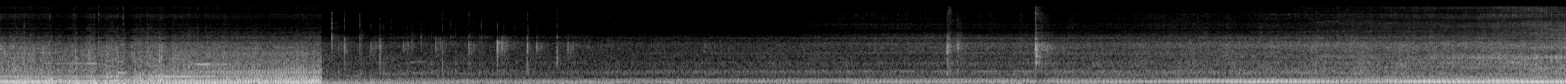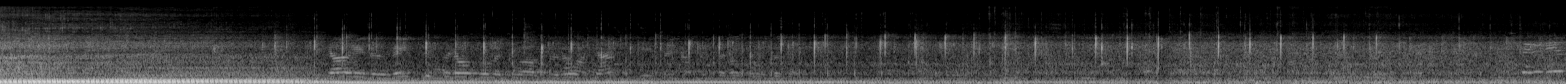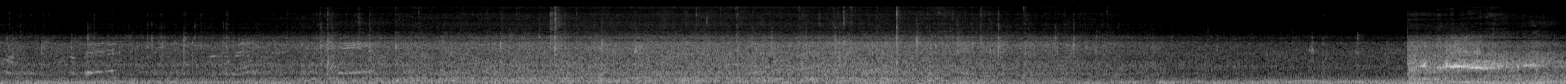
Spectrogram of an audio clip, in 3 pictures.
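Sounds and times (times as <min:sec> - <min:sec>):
vehicle engine passing: 0:00.0 - 0:46.9
voices at roadside: 0:00.0 - 0:46.9
bicycles clicking past: 0:03.2 - 0:46.9.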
